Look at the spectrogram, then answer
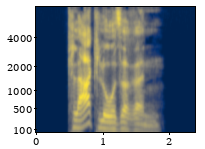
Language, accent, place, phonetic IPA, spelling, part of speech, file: German, Germany, Berlin, [ˈklaːkloːzəʁən], klagloseren, adjective, De-klagloseren.ogg
- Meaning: inflection of klaglos: 1. strong genitive masculine/neuter singular comparative degree 2. weak/mixed genitive/dative all-gender singular comparative degree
